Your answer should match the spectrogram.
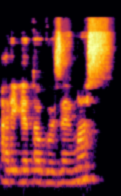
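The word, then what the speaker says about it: ありがとうございます: Kalau U-nya dibaca senyap ya. Jadi misalnya kita ngomong arigatou gozaimasu, itu bukan arigatou gozaimasu. Jadi kita bilangnya adalah arigatou gozaimasu gitu ya. U-nya disenyapin aja.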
